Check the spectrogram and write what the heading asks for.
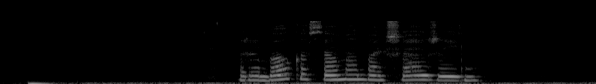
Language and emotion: Russian, neutral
